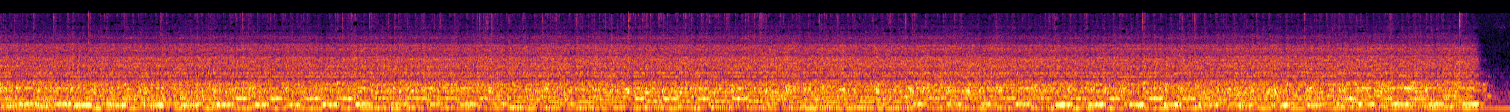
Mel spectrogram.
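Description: Electric guitar picked fast and evenly on one string in repeating groups of three or four notes, a right-hand speed drill, the short note pattern cycling steadily without a break.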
